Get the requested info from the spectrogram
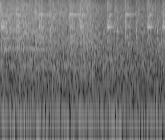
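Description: Cartoon sound effect of a giant robot's machinery: a deep, steady rumble as the robot stops and shifts its shape, with background music.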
